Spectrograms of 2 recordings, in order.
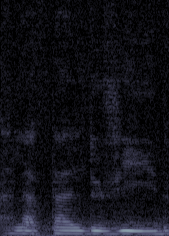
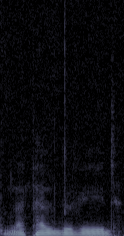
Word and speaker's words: L'appel du vide: L'appel du vide. – L'appel du vide.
